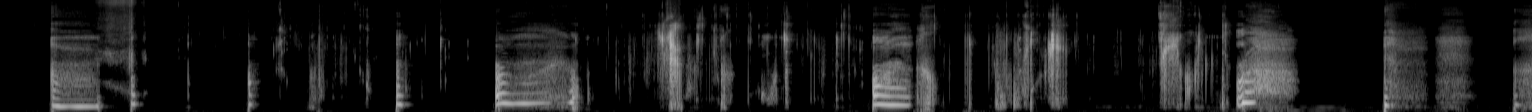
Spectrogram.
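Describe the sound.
Crisp crunching bites and wet chewing of an apple come in many irregular bursts separated by short quiet gaps, with soft breaths and sighs between them.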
